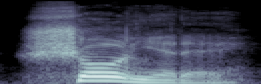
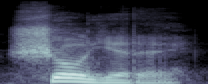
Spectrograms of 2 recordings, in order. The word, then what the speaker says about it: sciogliere: And it's pronounced, the infinitive is pronounced sciogliere, not sciogliere. So, sciogliere. Not to be confused with scegliere, to choose.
